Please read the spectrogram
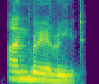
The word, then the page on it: unwearied: Indian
